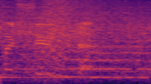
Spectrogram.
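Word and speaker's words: Matsushita: By the way, the pronunciation on Mashusta, that is now how his team says they'd like it used.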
